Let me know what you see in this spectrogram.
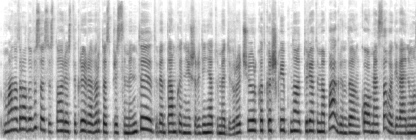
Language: Lithuanian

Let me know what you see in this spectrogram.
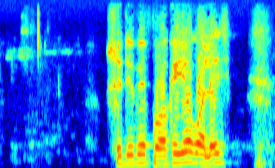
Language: Gujarati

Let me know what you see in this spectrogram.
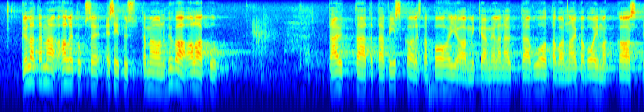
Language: Finnish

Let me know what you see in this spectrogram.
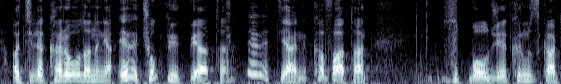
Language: Turkish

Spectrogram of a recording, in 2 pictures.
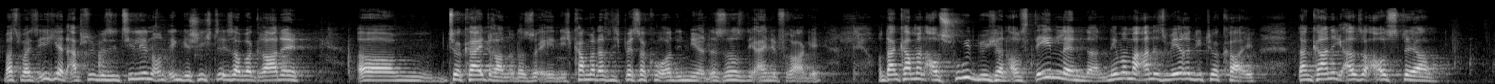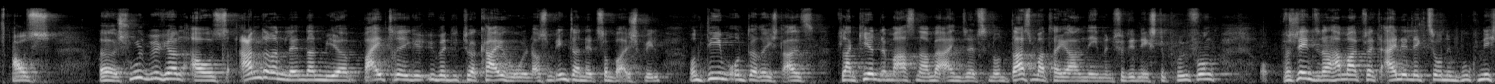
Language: German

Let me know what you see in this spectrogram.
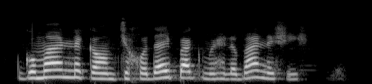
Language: Pashto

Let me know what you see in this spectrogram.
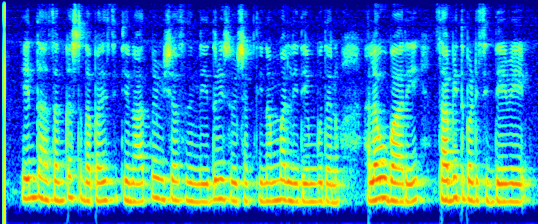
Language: Kannada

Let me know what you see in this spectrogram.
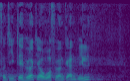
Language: Danish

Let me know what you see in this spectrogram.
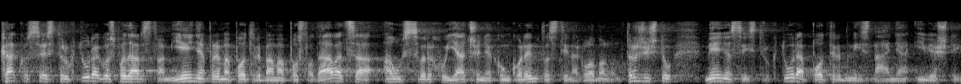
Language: Croatian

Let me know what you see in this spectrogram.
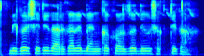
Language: Marathi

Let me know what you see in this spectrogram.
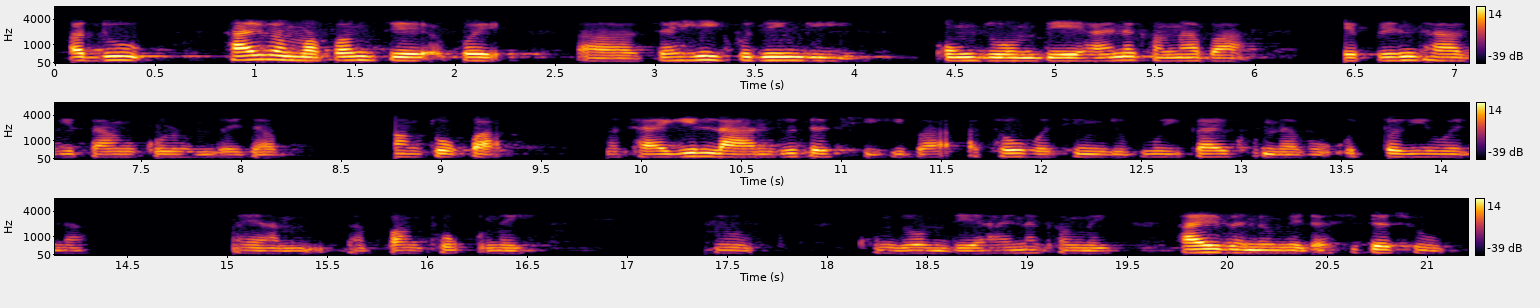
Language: Manipuri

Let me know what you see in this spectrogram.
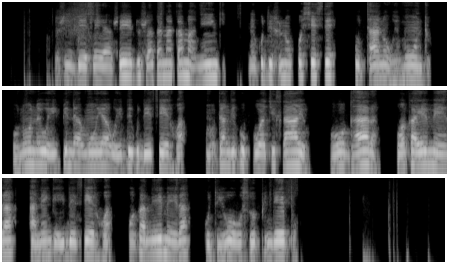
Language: Ndau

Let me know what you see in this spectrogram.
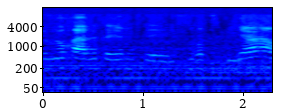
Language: Hebrew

